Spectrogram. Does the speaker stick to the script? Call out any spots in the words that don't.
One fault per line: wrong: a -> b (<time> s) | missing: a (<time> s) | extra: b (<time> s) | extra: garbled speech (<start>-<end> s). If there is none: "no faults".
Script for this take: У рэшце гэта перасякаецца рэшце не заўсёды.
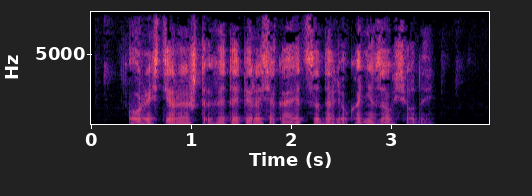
extra: рэшт (0.9 s)
wrong: рэшце -> далёка (2.4 s)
